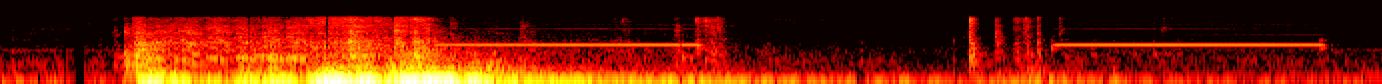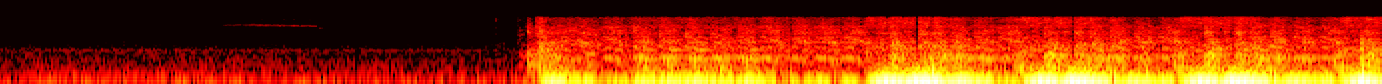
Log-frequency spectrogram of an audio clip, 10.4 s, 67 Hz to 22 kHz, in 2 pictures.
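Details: Ford 7.3 diesel truck in cold weather, glow plugs cycled repeatedly: two long uneven cranking spells with a pause, never firing; owner notes no-start began after anti-gel fuel additive use, cause unconfirmed.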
